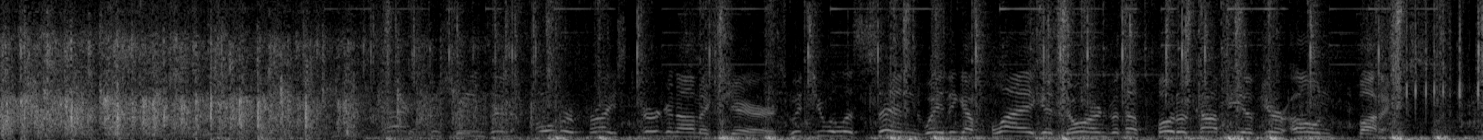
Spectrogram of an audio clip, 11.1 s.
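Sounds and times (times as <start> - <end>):
audience applauding: 0.0 - 5.3
cheering and voices: 1.9 - 10.5
speech: 5.1 - 10.6.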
